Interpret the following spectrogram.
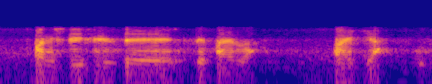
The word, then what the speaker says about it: paella: Paella, we pronounce it.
